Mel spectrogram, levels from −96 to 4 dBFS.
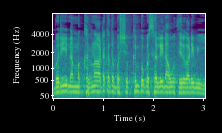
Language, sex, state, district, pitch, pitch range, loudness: Kannada, male, Karnataka, Chamarajanagar, 145 Hz, 140-155 Hz, -15 LUFS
